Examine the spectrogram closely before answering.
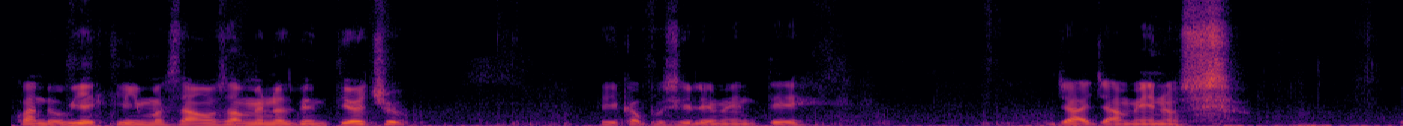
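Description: A young man talks casually close up.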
